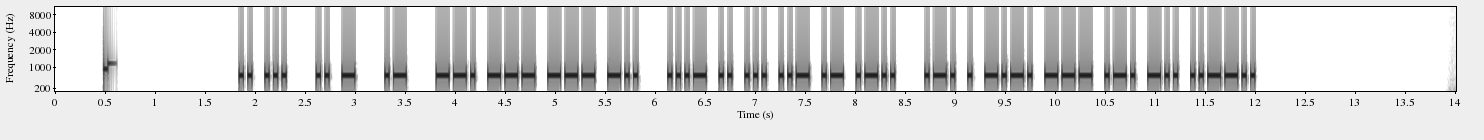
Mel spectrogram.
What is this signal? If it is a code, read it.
Morse code, heard as a keyed tone, about 28 wpm, 700 Hz. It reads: IS IT A GOOD VISUAL RECORD?
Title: Sentences from Top 1000 Words - Review Part 6 - 28wpm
